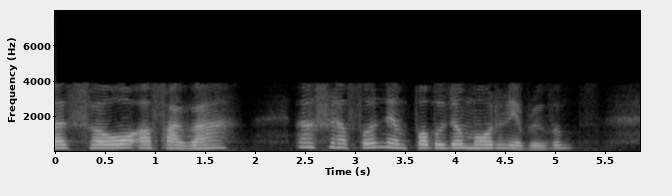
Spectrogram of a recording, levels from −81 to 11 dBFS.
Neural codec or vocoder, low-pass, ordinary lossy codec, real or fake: codec, 16 kHz, 0.2 kbps, FocalCodec; 7.2 kHz; AAC, 16 kbps; fake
